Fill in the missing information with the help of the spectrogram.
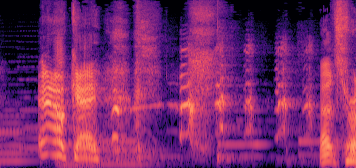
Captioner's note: laugh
